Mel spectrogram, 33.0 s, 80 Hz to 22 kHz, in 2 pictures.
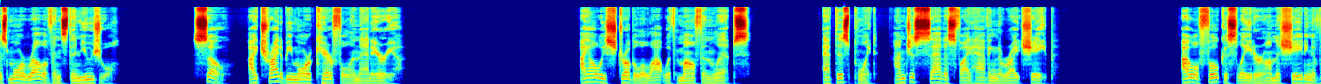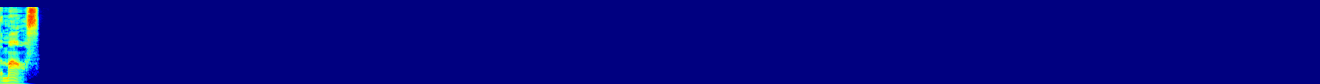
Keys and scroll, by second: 4.4 space, 9.6 4, 13.3 5, 14.1 super+z, 14.4 4, 18.9 4, 21.2-22.1 typing, 24.1 super+s, 24.3 space.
